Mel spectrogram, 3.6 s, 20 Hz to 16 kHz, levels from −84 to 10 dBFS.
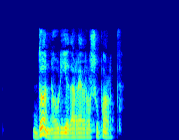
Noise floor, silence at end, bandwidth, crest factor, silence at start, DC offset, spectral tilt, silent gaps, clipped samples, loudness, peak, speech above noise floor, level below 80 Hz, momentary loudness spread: under -90 dBFS; 1.2 s; 7.6 kHz; 22 dB; 0.65 s; under 0.1%; -6 dB/octave; none; under 0.1%; -24 LUFS; -4 dBFS; over 66 dB; -66 dBFS; 11 LU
